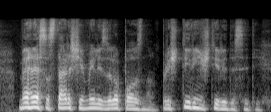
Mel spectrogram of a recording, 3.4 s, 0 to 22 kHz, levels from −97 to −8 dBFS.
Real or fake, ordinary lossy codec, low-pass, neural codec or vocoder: real; none; 10.8 kHz; none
